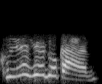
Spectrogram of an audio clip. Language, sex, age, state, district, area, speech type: Assamese, female, 60+, Assam, Biswanath, rural, conversation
